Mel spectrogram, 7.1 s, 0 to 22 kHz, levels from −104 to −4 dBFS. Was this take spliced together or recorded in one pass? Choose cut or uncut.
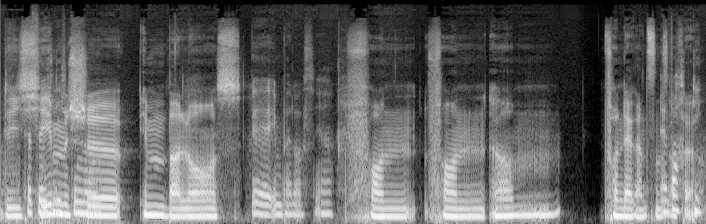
uncut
